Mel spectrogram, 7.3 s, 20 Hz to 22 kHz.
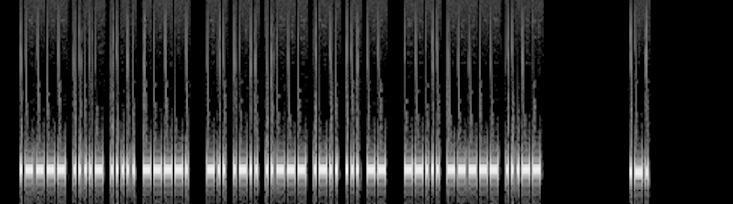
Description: Morse code, heard as a keyed tone, about 47 wpm, 700 Hz. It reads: 1459 DL2LSM 703 R
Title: Worked All Europe DX Contest - QTC Exchange - 45wpm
